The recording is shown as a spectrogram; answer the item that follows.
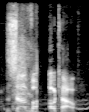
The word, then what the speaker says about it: Xavoto: Zavoto.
